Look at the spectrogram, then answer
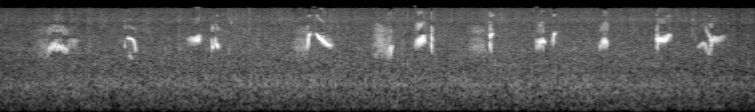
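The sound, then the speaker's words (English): An American Dipper sings a loud, bright song of quick, high, repeated notes in an irregular rhythm, carrying clearly over a steady wash of background noise like rushing water. “So like the Dipper, for example, has a really loud song, so you can hear it over the sound of rushing water.”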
